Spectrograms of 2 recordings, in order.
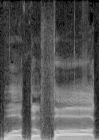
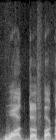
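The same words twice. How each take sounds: First: Drawn-out, very slow disbelieving what the fuck; slow disbelief. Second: Said in the usual way. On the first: Real, not acted. Streamer staring at his burning tree, slow stunned disbelief. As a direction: stretch it out in shock.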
